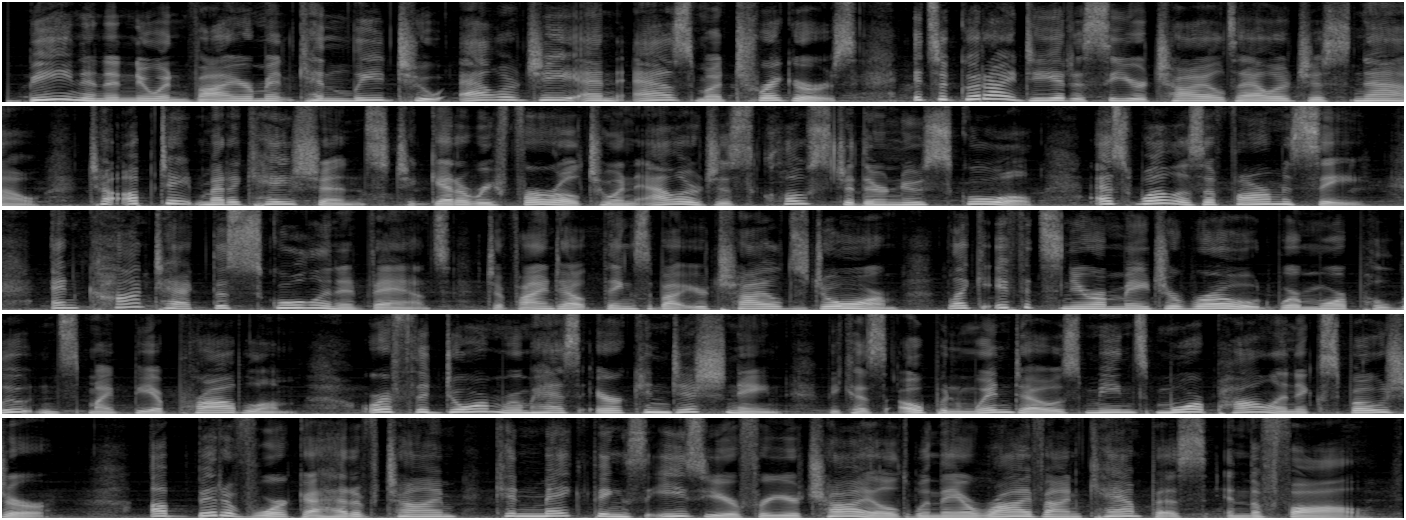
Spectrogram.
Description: Health Reporter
